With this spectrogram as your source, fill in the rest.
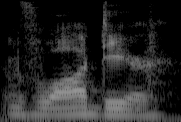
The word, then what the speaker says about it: Voir Dire: Glaucoma 2 versus how do you pronounce it? Voir dire. Voir dire.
